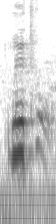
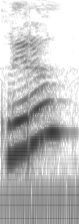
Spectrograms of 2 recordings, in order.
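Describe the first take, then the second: First: The middle T is crisp in a British way. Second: The middle T is softened in an American way. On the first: "O britânico fala little" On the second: "pronúncia mais americana"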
